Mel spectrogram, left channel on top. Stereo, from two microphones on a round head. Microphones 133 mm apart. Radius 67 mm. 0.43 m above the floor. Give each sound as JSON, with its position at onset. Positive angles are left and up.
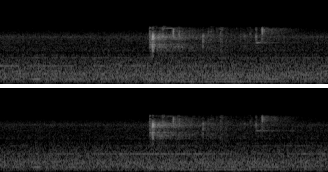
{"t": 1.5, "sound": "keys jangling", "side_deg": 15, "distance_m": 0.6}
